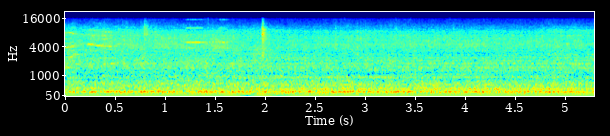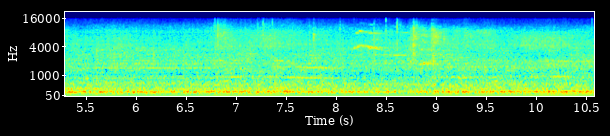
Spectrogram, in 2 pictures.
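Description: A tractor engine runs with a steady low rumble.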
